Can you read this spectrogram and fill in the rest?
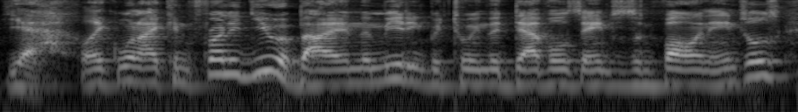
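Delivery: loud, sarcastic retort, rising in pitch. A narrator's reading. Issei recalling the meeting to Azazel, sarcastically. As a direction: build to a pointed sarcastic jab. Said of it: "asked Issei sarcastically".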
